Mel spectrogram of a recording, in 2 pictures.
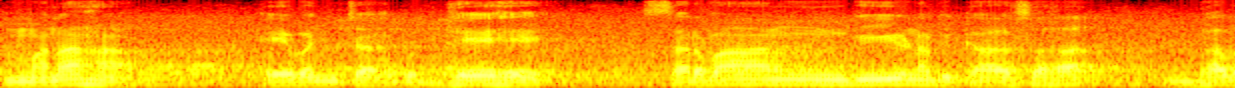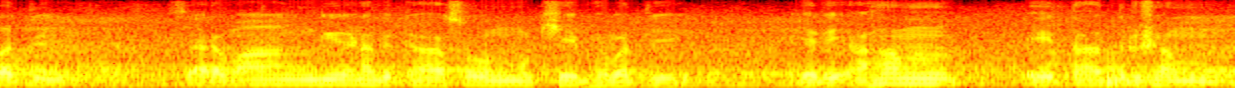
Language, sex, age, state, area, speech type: Sanskrit, male, 18-30, Madhya Pradesh, rural, spontaneous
